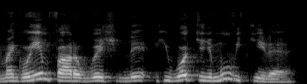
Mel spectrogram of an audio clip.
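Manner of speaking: bad put-on near-Boston accent. Quoting a teenage movie theater worker, in a bad near-Boston accent. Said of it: "The genuinely the most insane accent I've ever".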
